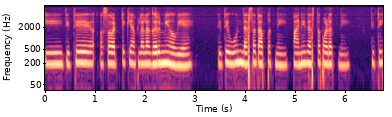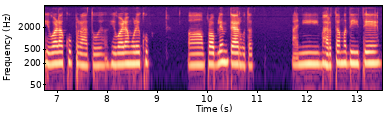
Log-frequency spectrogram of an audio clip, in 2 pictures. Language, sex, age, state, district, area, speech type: Marathi, female, 30-45, Maharashtra, Akola, urban, spontaneous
